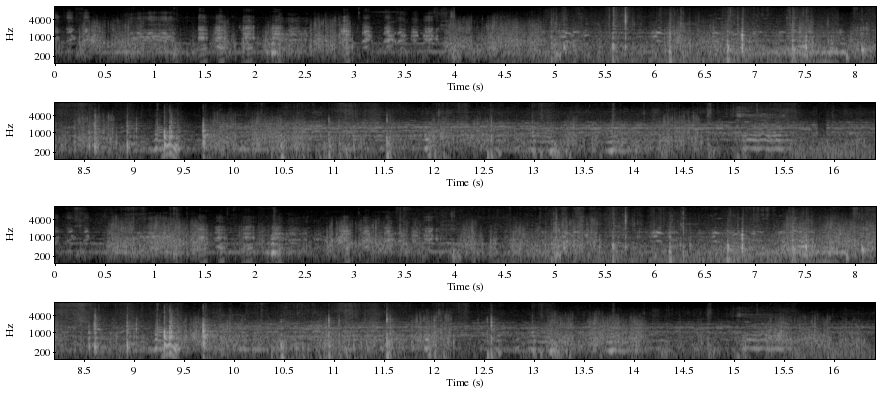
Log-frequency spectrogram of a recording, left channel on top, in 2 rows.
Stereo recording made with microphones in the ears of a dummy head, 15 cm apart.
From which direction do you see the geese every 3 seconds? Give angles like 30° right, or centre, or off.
40° left, 20° left, 10° right, 10° left, 40° left, 50° left.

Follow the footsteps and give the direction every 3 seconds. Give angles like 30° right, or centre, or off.
off, 50° left, 20° left, 50° right, 70° right, off.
